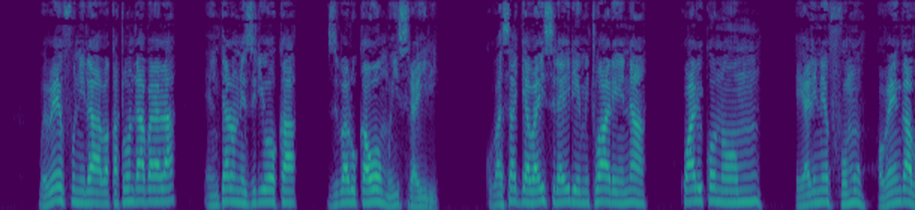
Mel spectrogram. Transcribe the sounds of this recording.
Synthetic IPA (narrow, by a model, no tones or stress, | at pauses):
βwe̞βe̞ːfuniɾaβakato̞ːndaːβalala | e̞ntalo̞ne̞ziɾjo̞ːka | ziβalukawo̞mujisiɾaiɾḭ | kuβasaɟːaːβajisiɾaiɾie̞mitwaːle̞ːna | kwaːliko̞no̞ːmu | e̞jaline̞fumuoβe̞ːŋɡa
